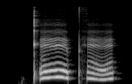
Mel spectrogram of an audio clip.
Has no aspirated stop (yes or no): no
